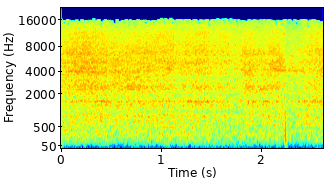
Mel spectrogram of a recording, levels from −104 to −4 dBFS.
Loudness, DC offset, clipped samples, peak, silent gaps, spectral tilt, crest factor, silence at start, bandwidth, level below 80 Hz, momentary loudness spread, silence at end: -15 LUFS; under 0.1%; under 0.1%; -6 dBFS; none; 2 dB/octave; 14 dB; 0 s; 17 kHz; -74 dBFS; 3 LU; 0 s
